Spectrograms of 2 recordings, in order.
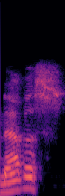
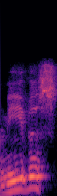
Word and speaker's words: Nevis: join us from Nevis live from Nevis or Nevis depending upon how you pronounce it to talk about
